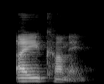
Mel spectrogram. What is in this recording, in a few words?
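Voice Acting, Spanish, male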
